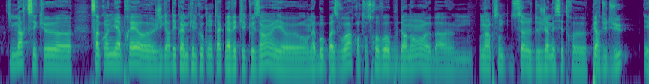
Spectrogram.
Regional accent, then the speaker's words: Lyon, Auvergne-Rhône-Alpes, France; j'ai 24 ans et je viens du département du Rhône, plus exactement de la ville de Lyon.

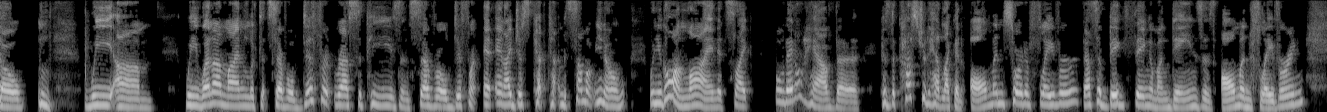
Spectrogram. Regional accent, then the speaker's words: Racine, Wisconsin, United States; And, then the other thing of growing up in Racine, Danish layer cake is, again, you know, when you grow up and you think, well, everything is like where I grew up, isn't it? So I was there 14 years

